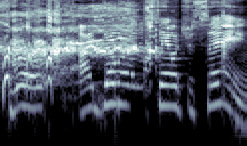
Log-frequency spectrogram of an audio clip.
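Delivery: loud, high laughing mock confusion; playing dumb through a laugh; mock bafflement. [name] teases Brad about the game show, loud and laughing.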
